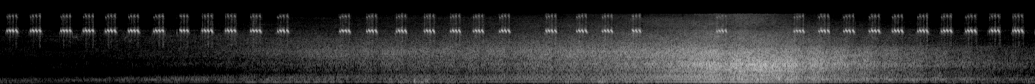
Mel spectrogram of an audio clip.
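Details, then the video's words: Daytime cricket in dry grass giving rapid, regular high chirps, briefly pausing as a passing car swells into a broad whoosh in the middle, then resuming its steady pulsing. "Sound of Cricket in Dry Grass in the Daytime"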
